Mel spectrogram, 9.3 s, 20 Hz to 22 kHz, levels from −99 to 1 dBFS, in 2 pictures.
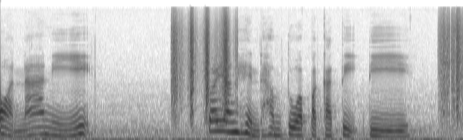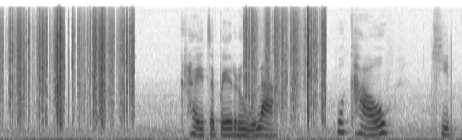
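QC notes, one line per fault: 1.71 to 2.38 s, 4.37 to 5.97 s and 7.06 to 7.89 s: cable scratch noise. Dense, uneven bursts of scratchy rustle sit over the speech. The first burst is about as loud as the speech. The second and third are louder than it, by about 5 dB. The likely cause is a worn cable or connector being moved. Its contact resistance jumps around rapidly, and that flutter becomes crackle in the signal.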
